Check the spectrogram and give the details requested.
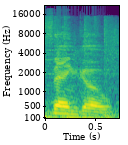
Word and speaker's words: Van Gogh: gogh then as i learned it was correctly pronounced uh you have van gogh and i really as much as i would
